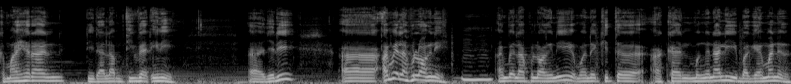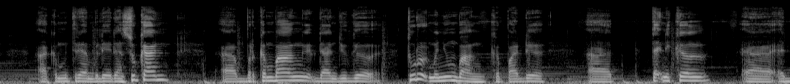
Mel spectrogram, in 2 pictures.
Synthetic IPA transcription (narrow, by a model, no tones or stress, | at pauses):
kəmaɦiɾandidalamt̪ivɛt̪inĩ | ʔəd͡ʒadi | ʔəambɪʔlahpəluaŋiniambeʔlahpəluaŋinimanə̃kit̪əa̰kanmə̃ŋənãlibaɡajmanã | əkəmə̃nt̪ɾianbəliadansukan | əbərkəmbaŋdand͡ʒuɡa | t̪uɾʊt̪̚mə̃ɲumbaŋkəpada | ət̪ɛk̚nikəl | ə̰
